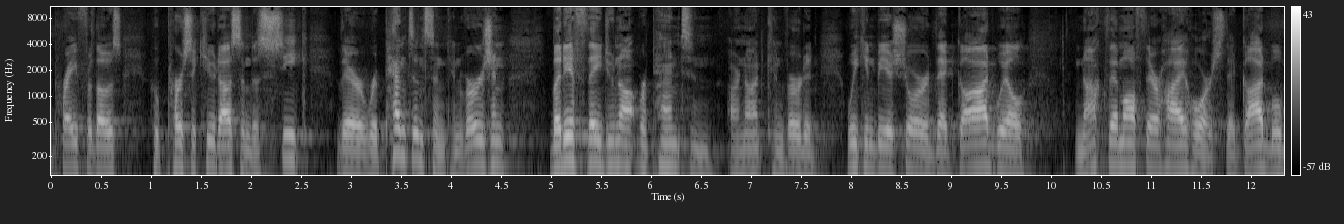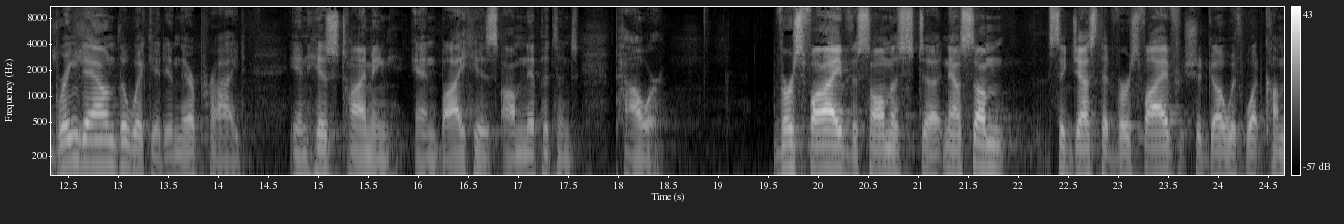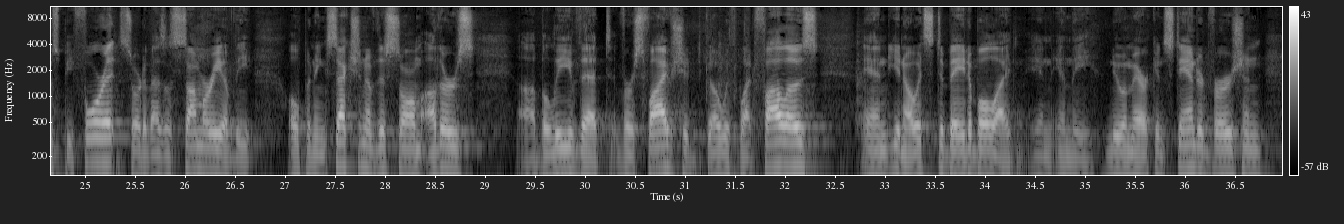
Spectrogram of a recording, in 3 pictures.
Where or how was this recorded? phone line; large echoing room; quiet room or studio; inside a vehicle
large echoing room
